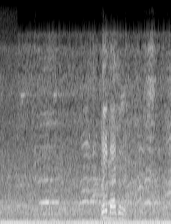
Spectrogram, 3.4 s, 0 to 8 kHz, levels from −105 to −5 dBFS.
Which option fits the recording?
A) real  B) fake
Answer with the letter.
A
